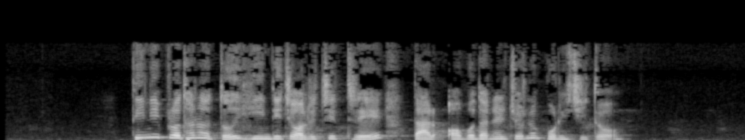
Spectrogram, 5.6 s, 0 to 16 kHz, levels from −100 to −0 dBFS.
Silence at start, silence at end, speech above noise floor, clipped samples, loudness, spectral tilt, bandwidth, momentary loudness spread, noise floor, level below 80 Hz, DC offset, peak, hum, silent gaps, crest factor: 1 s; 0.95 s; 49 dB; under 0.1%; -23 LUFS; -4.5 dB/octave; 11.5 kHz; 6 LU; -71 dBFS; -50 dBFS; under 0.1%; -4 dBFS; none; none; 20 dB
